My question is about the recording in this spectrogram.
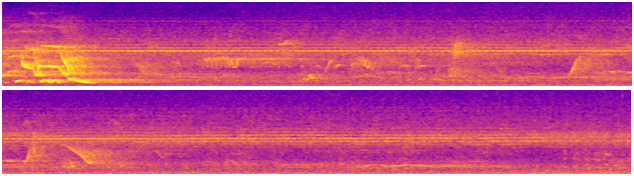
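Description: Woodland ambience with birds calling: one louder call in the first half second, then fainter short calls, over a steady high-pitched hum.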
